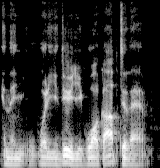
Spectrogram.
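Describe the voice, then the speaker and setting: Male meditation host, very low pitch, dry sound, reflective teaching tone. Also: fairly even intonation, normal speed, vocal fry, husky, no echo. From Venezuela. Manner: reflective, asks rhetorical questions, often adds "right?". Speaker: meditation teacher hosting a live stream. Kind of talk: conversational spiritual teaching.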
